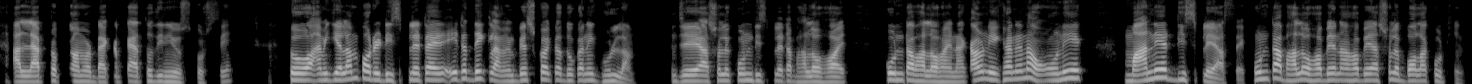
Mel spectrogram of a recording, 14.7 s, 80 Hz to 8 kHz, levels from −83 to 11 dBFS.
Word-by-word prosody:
আর 145 - +4
laptop 145 +3 +2
তো - - -7
আমার 150 -1 -3
backup 135 +1 -2
টা - - +1
এতদিন 150 -2 -7
ইউজ 125 -3 -5
করছি। 115 +5 -13 0.7
তো, 190 - +4 0.2
আমি 180 +1 +1
গেলাম 200 +4 +3
পরে 205 -3 +5
ডিসপ্লেটায় 185 +1 +2 0.2
এটা 220 +2 -1
দেখলাম, 195 -6 +1
আমি 155 - -4
বেশ 180 0 -1
কয়েকটা 190 -2 0
দোকানই 180 +1 -3
ঘুরলাম। 155 -4 -4 0.5
যে, 160 - +1 0.2
"আসলে 170 +3 -4
কোন 180 0 -1
ডিসপ্লেটা 160 -1 -6
ভালো 140 0 0
হয়, 135 -1 +2 0.4
কোনটা 185 -1 +2
ভালো 150 -2 +2
হয় 140 -1 -1
না!" - - -1
কারণ 195 +4 +4
এখানে 200 +3 0
না - - +5 0.2
অনেক 230 +5 +2 0.5
মানের 215 +10 +6
ডিসপ্লে 165 -6 -4
আছে। - - -16
কোনটা 215 +3 +2
ভালো 180 +3 +2
হবে 180 +1 +1
না - - +1
হবে 175 0 -1
আসলে 195 -1 -3
বলা 165 0 +1
কঠিন। 125 -9 -12
175 Hz, 190 wpm, -24 LUFS, 150-190 Hz, 0.7 s, মানের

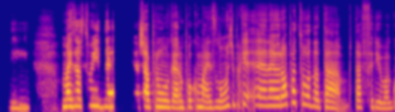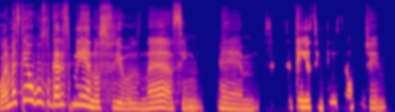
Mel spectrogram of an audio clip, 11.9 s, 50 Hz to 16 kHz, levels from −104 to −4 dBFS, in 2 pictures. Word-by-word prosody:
Sim. 185 +1 -7 0.5
Mas 240 +1 +7
a 250 - +5
sua 270 0 -2
ideia 230 -2 +7 0.3
viajar 225 0 +6
pra 230 +1 -2
um 225 - +4
lugar 205 -2 +2
um - - 0
pouco 220 +3 -3
mais 200 -2 0
longe, 235 +8 -3
porque, 315 - -5
eh, 275 -2 -1
na 265 - +3
Europa 295 +8 +4
toda 290 -9 -2
tá 205 -3 0 0.2
tá 220 0 -2
frio 200 -4 -8
agora, 185 +4 -2
mas 350 +2 +3
tem 450 - -2
alguns 395 -5 +3
lugares 295 -3 0
menos 260 -10 -1
frios, 170 -3 -7
né, 190 +4 -2
assim, 190 +4 -9 0.3
eh, 165 -4 -6
você 155 +5 -14 0.5
tem 220 -2 +1
essa 215 - -1
intenção 285 - -9
de 210 -2 -11
220 Hz, 180 wpm, -25 LUFS, 195-265 Hz, 0.5 s, Mas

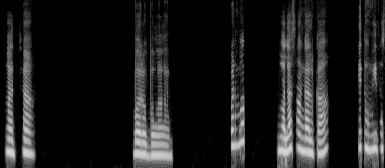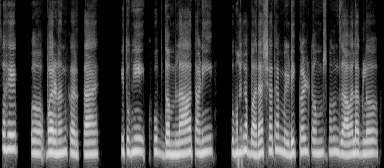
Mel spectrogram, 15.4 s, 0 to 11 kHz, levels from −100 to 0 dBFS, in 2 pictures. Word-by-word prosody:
अच्छा. 205 -1 -1 2.0
बरोबर. 175 -3 0 1.3
पण 320 - -1
मग 380 +4 0 0.8
मला 235 +2 +4
सांगाल 245 -6 +1
का, 195 +1 -1 0.7
की 295 - -3
तुम्ही 270 -1 0
जसं 270 0 -2
हे 265 0 +4 0.3
अ, 205 - -1 0.3
वर्णन 205 +1 +5
करताय, 190 0 +1 0.5
की 225 - -2
तुम्ही 225 +1 +2
खूप 220 -4 -4
दमलात 195 +4 +3
आणि 210 +3 +1 0.4
तुम्हाला 215 +4 +2
बऱ्याचश्या 200 +5 +2
त्या 255 - 0
मेडिकल 215 +1 +1
टर्म्स 205 -1 -2
मधून 220 0 -1
जावं 190 -1 +2
लागलं, 200 +1 +1
205 Hz, 105 wpm, -22 LUFS, 195-230 Hz, 2.0 s, वर्णन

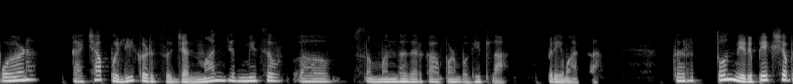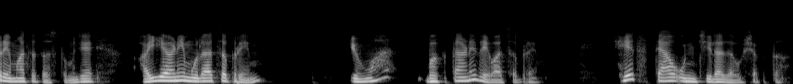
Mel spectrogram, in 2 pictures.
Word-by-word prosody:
पण 185 +6 +4 0.4
त्याच्या 135 +9 -2
पलीकडचं 140 -4 +1
जन्माजन्मीच 160 - +2
अ, - - +3 0.9
संबंध 120 0 +1
जर 120 -1 +1
का 125 - -2
आपण 115 0 -2
बघितला 95 -3 -6 0.4
प्रेमाचा, 100 -5 -2 0.8
तर 165 +1 +2 0.3
तो 215 - +7
निरपेक्ष 185 - +4
प्रेमाचाच 140 -7 +1
असतो. 90 +1 -9
म्हणजे 120 +7 -1 0.5
आई 150 +7 +5
आणि 175 +2 +6
मुलाचं 150 -1 +4
प्रेम 115 -1 -3 0.9
किंवा 140 +5 +1 0.5
भक्त 135 +3 -1
आणि 170 +5 +2
देवाचं 105 - -4
प्रेम, 100 -1 -14 0.9
हेच 215 +4 +3 0.2
त्या 160 -2 +1
उंचीला 130 -7 0
जाऊ 95 -2 -5
शकतं. - - -15
135 Hz, 115 wpm, -20 LUFS, 115-165 Hz, 0.9 s, तो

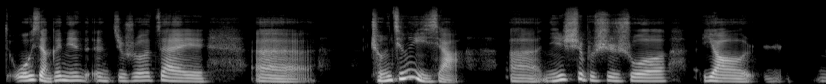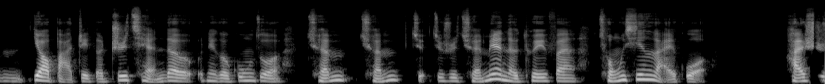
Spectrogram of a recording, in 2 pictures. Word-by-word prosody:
我 180 +3 +5
想 200 -8 +4
跟 195 +4 +2
您， 185 0 0
呃， 180 - -4
就 160 +1 -5
说 175 +3 -1
再， 155 -7 +1 0.4
呃， 140 -3 -1 0.5
澄 185 +2 +3
清 270 +9 +5
一 240 - +5
下。 135 - -1 0.4
呃， 145 -3 -3
您 185 +7 +2
是 230 +3 +3
不 200 -4 -3
是 175 -1 0
说， 155 -1 +1 0.3
要 150 -5 +3
嗯， 140 +4 -13
要 195 -5 +7
把 - - -4
这 145 - -3
个 130 -1 -5
之 195 +9 +2
前 160 - -2
的 160 -4 +1
那 165 - -3
个 140 -2 -1
工 175 +5 -4
作 160 -4 -2 0.2
全 190 +7 -1
全， 175 +9 -3
就 - - -5
就 165 - -8
是 155 -1 -5
全 140 -2 -3
面 235 +1 +5
地 145 -5 +1
推 160 +4 -1
翻， 150 -2 -2 0.2
重 160 +6 +1
新 225 +2 +3
来 210 - 0
过？ - - -3 0.7
还 150 0 +4
是 165 - -1
160 Hz, 175 characters per minute, -23 LUFS, 145-185 Hz, 0.7 s, 要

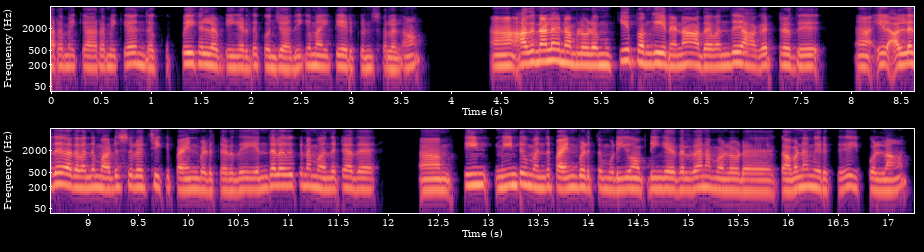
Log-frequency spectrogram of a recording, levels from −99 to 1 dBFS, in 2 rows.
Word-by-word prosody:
ஆரம்பிக்க 180 0 -5
ஆரம்பிக்க 175 +2 -6
இந்த 190 - -3
குப்பைகள் 210 -1 0
அப்டிங்கிறது 170 +1 -3
கொஞ்சம் 170 -1 -1
அதிகமாகிட்டே 180 +1 -3
இருக்குன்னு 165 0 -7
சொல்லலாம். 165 +3 -4 0.8
அ - - +3 0.3
அதனால 240 +3 +8
நம்மளோட 200 -2 +3
முக்கிய 195 +8 -1
பங்கு 215 -1 +3
என்னென்னா, 195 +2 +2
அத 180 - 0
வந்து 190 +4 +1
அகற்றது, 185 0 -1 0.5
அ - - -1 0.2
இல் 205 - +3
அல்லது 220 +5 +4
அத 200 - 0
வந்து 190 +1 -1
மறுசுழற்சிக்கு 195 +1 -2
பயன்படுத்துறது, 165 -1 -2 0.2
எந்த 185 +4 -2
அளவுக்கு 215 0 -1
நம்ம 195 -3 -2
வந்துட்டு 175 +2 -3
அத 170 -1 -3 0.6
அ - - 0 0.4
மீண் 225 +1 +3 0.2
மீண்டும் 220 +2 +1
வந்து 190 +1 -2
பயன்படுத்த 185 +1 +2
முடியும் 170 +1 -1
அப்படிங்கிறதுல 170 0 -2
தான் 190 - 0
நம்மளோட 160 -3 -2 0.4
கவனம் 180 +6 0
இருக்கு 165 0 -8
இப்போலாம். 155 -1 -3
180 Hz, 145 wpm, -24 LUFS, 170-200 Hz, 0.8 s, அதனால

